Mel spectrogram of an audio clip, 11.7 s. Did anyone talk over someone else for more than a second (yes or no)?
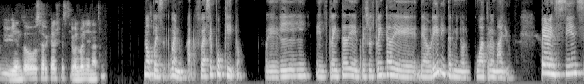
no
